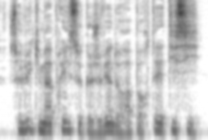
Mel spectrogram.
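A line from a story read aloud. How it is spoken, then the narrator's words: Cried out. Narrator (French): s'écria-t-il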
